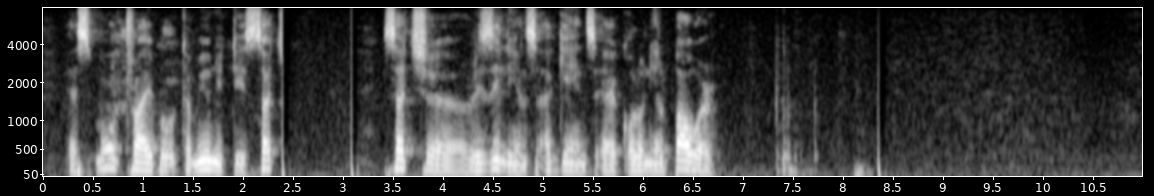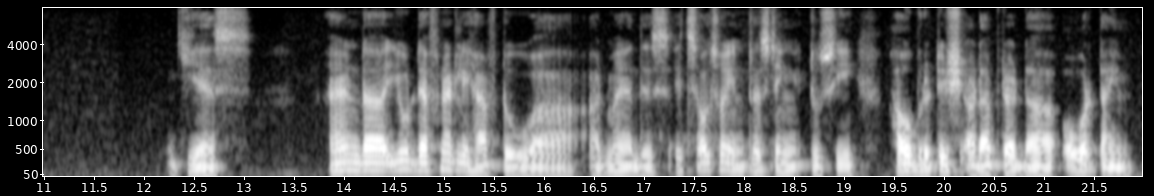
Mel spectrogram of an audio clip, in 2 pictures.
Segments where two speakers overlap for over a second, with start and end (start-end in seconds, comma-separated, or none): none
